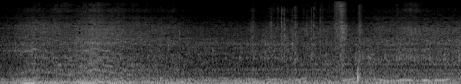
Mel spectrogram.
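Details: 2015 Hyundai Porter 2 Super Cab 1-ton electric wing-body truck, Euro 5 diesel with DPF, automatic, 149,000 km, accident-free; engine revved in a few blips, smooth and even with no knocks or misses, engine quiet, no shift shock.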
